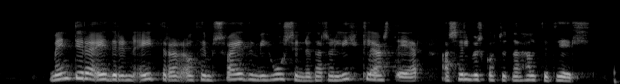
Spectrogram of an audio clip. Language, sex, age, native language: Icelandic, female, 40-49, Icelandic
